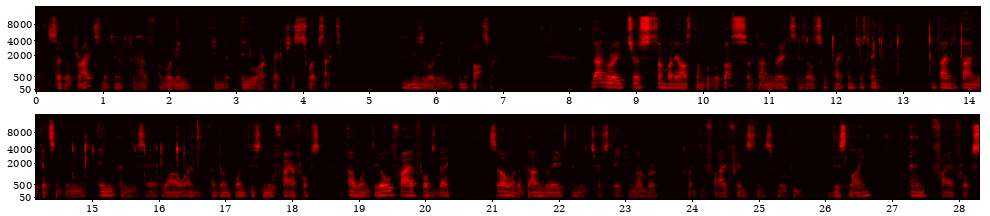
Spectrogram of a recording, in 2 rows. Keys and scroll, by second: 11.0-16.7 typing.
